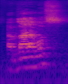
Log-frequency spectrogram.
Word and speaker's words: habláramos: Habláramos con acento en la A.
